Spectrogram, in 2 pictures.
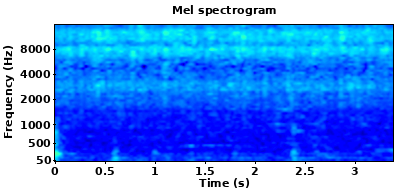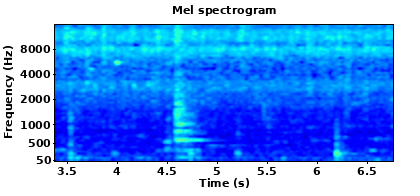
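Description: Onions, tomatoes and mustard seeds sizzling in coconut oil in an aluminium kadai over a low gas flame: a steady hiss with scattered small pops.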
